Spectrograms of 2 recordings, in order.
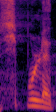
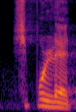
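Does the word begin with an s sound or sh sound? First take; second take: s; sh. First: The word begins with a plain s sound. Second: The word begins with a sh sound. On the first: The speaker is from Ephraim. The speaker calls it wrong. "십볼렛을 못하고 십볼렛 그러면 에브라임 사람이다" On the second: The speaker is not from Ephraim. The speaker calls it right. "십볼렛 해봐라 했는데"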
